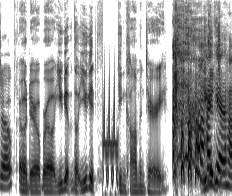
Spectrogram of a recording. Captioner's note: beep; laughs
